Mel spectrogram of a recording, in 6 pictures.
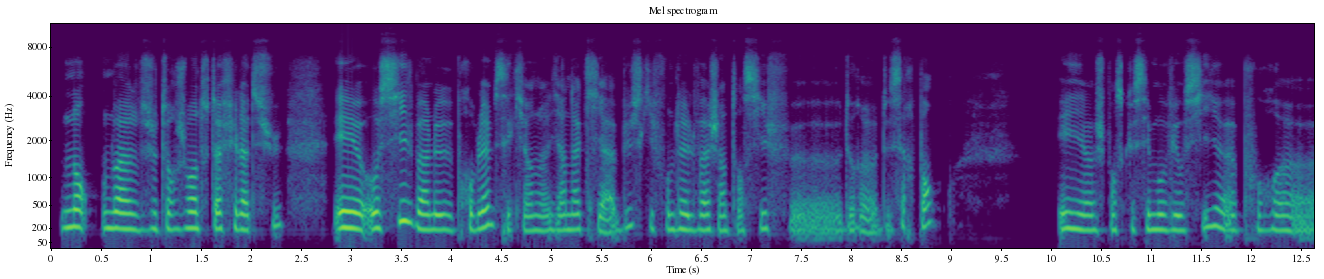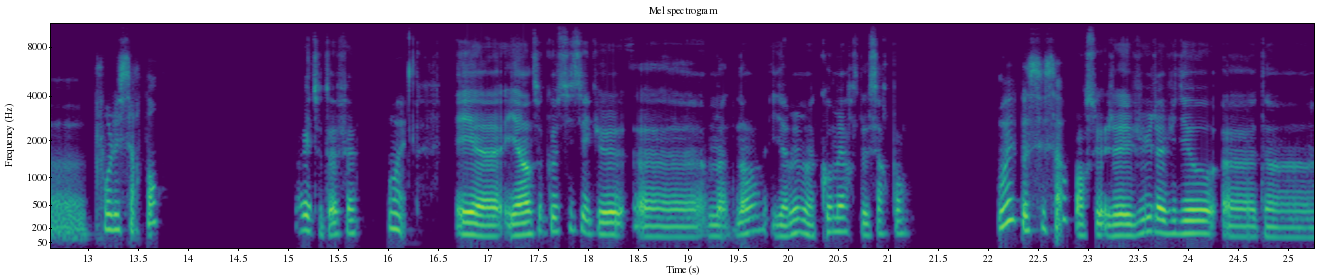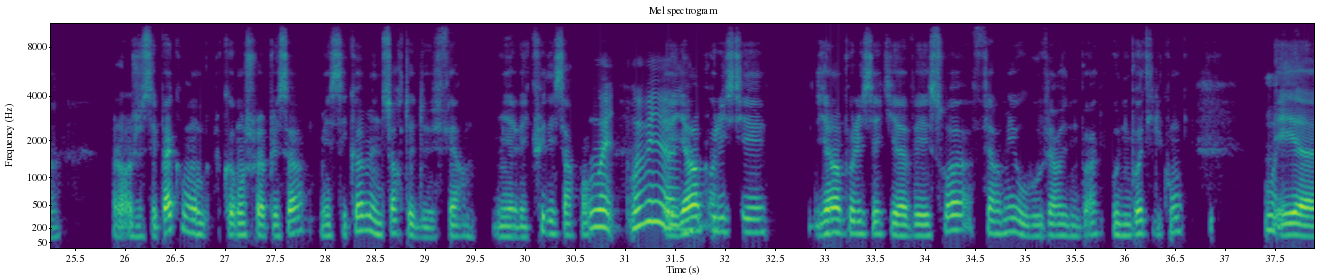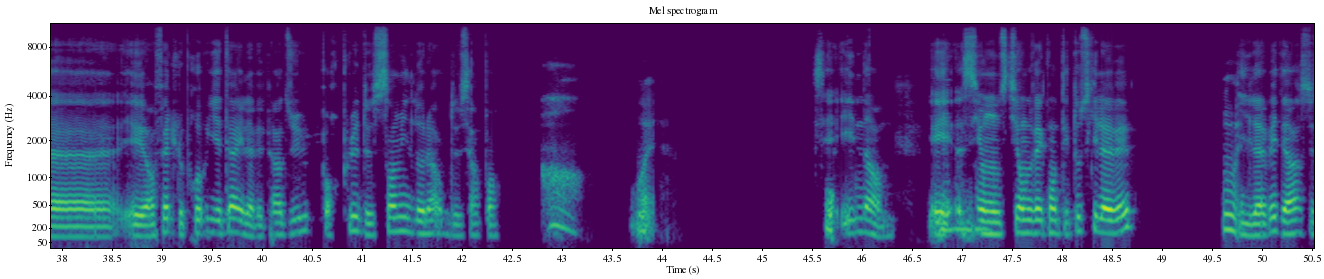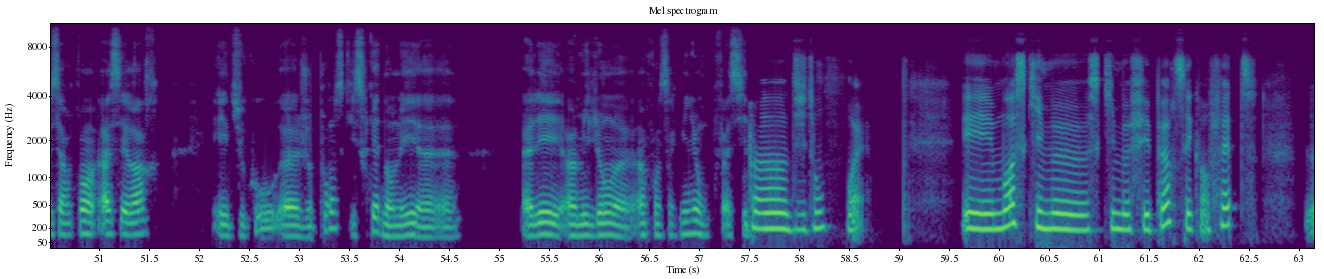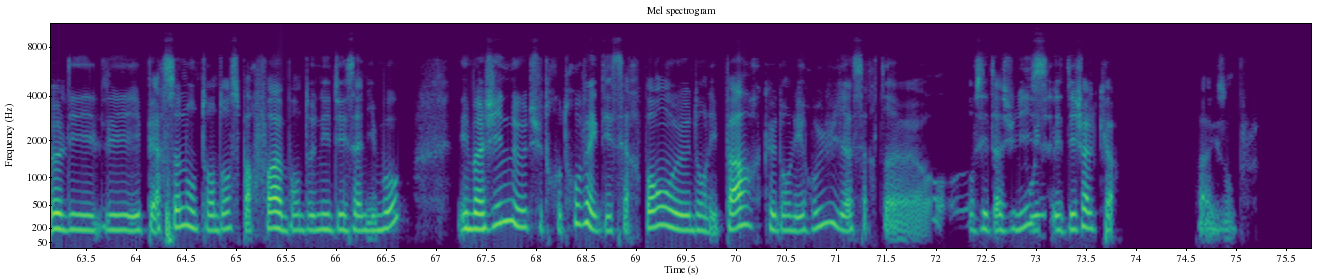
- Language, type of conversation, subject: French, unstructured, Qu’est-ce qui vous met en colère face à la chasse illégale ?
- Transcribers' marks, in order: other background noise; tapping; gasp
